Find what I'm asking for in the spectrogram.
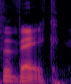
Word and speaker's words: Vivek: And he talked about the fact that Vivek Ramaswamy, I'm sorry, his name's pronounced Vivek.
